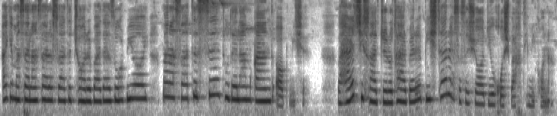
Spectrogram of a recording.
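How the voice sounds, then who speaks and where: A woman voicing a wistful, gentle fox who longs for friendship, in a storybook reading. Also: high-pitched, voice pushed up. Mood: longing. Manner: gentle, heartfelt, pleading.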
